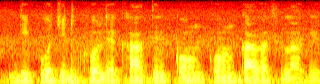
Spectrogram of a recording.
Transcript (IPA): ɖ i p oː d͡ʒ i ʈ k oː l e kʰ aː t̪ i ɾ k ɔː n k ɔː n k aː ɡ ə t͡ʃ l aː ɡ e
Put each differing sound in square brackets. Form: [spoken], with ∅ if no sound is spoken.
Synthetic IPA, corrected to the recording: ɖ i p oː d͡ʒ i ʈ [kʰ] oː l e kʰ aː t̪ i ɾ k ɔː n k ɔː n k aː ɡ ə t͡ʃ l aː ɡ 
